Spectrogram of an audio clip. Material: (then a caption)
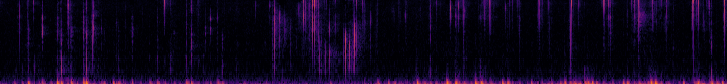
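Beeswax. A rounded golden beeswax honeycomb on a branch is held in one hand while the long nails of the other hand scratch and tap its wax cells. The result is a close, irregular stream of crinkly scratches and soft, dull taps with deep thumps underneath, plus a brief brighter scraping sweep partway through.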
